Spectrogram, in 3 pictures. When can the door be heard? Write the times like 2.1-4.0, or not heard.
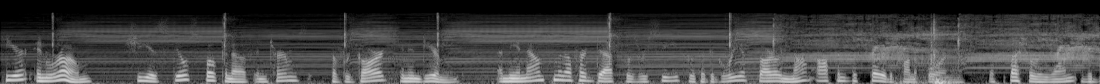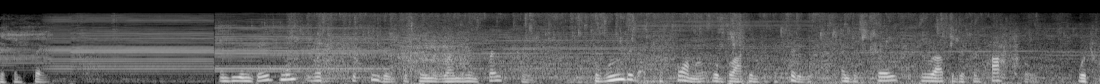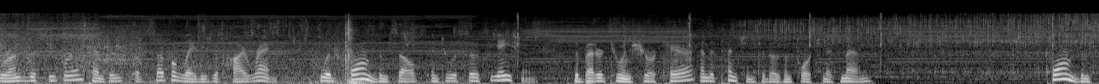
8.9-9.6, 25.1-25.8.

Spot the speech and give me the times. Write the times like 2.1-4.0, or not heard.
0.0-11.5, 13.2-30.8, 32.5-32.9.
